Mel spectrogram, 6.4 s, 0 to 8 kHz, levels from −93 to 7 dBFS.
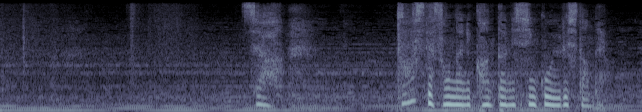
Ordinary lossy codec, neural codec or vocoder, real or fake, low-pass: AAC, 48 kbps; none; real; 7.2 kHz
